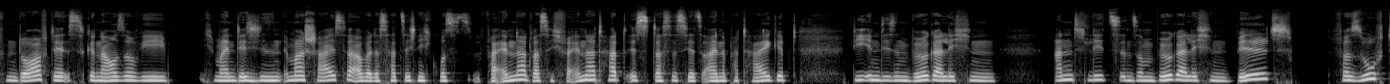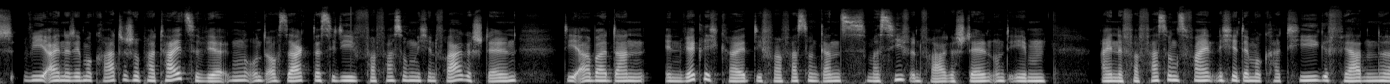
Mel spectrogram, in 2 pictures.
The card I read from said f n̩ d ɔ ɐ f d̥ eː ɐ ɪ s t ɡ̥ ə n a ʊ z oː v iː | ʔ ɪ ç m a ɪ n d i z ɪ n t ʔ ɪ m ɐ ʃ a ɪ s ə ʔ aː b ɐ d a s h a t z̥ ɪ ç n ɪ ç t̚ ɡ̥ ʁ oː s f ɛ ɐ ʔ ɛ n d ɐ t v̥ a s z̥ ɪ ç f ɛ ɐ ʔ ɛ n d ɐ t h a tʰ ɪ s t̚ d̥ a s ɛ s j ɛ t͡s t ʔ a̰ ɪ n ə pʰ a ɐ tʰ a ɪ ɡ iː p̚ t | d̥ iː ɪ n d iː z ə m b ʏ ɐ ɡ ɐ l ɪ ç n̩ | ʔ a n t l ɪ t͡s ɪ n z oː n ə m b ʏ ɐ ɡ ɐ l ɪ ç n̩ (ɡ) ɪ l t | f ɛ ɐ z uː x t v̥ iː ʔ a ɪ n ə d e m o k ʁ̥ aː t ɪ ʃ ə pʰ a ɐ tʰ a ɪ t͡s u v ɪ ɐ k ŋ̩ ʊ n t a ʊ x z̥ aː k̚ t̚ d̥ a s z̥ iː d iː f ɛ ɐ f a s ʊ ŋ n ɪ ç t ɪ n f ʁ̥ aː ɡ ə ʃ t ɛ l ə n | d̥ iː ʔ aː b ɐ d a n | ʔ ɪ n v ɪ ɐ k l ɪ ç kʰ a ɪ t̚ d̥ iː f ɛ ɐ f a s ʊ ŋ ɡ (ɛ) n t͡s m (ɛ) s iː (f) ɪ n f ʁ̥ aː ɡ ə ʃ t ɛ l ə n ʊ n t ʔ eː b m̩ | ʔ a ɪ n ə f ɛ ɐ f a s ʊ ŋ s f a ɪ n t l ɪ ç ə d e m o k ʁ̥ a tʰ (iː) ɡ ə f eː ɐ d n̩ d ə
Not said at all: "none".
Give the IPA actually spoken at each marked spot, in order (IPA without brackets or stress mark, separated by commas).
b, a, a, f, iː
